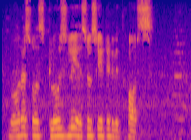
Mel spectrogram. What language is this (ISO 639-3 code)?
eng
